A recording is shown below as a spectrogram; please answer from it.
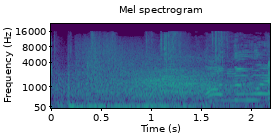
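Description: Cannons fire in a Total War Warhammer battle, a heavy boom opening the stretch followed by rumbling battle noise, with faint game tones near the end.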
